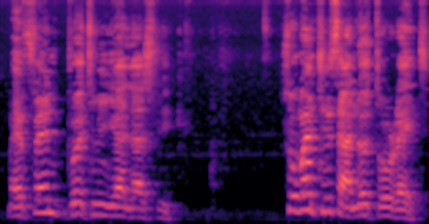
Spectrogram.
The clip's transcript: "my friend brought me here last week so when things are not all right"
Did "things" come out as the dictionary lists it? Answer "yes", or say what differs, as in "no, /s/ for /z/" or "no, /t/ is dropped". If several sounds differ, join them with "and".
no, /t/ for /θ/ and /s/ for /z/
